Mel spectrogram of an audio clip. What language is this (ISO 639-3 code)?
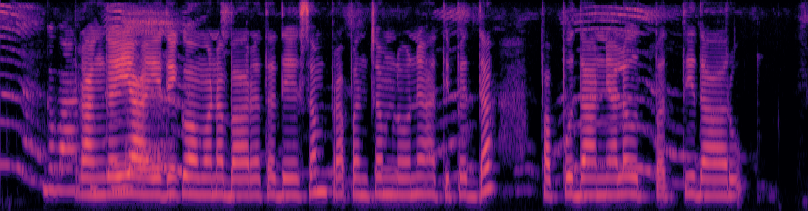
tel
